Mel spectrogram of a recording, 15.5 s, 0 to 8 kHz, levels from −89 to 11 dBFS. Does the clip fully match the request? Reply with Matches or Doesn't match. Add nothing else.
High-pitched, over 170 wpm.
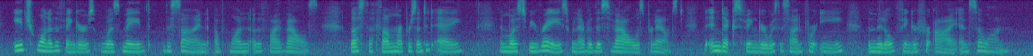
Doesn't match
